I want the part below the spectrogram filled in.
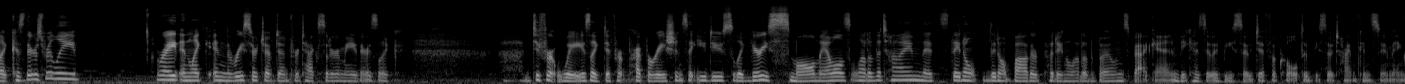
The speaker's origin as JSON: {"language": "English", "town": "Orlando", "region": "Florida", "country": "United States", "tie": "born or raised there", "said": "I grew up in Orlando. Um, I'm actually third generation Orlando."}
